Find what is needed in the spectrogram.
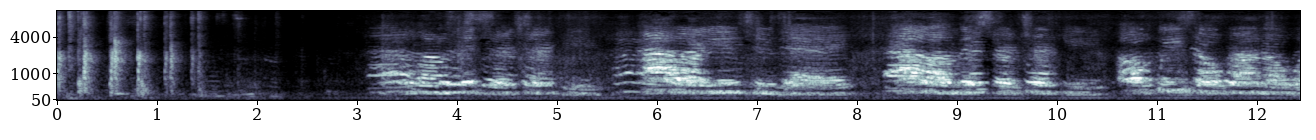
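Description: A quick run of even hand claps, then, after a short pause, a group of young children singing a song together.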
